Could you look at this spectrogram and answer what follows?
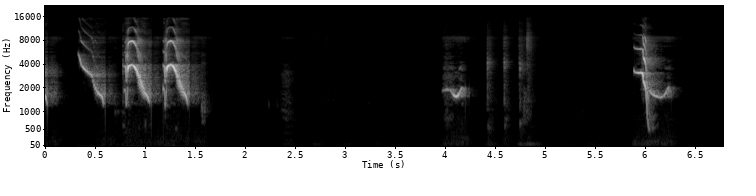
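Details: Nias hill myna song used as a lure to make lazy birds sing: three loud, harsh downward-sweeping notes, a pause, a short whistle with clicks, then a final descending whistled slur.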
